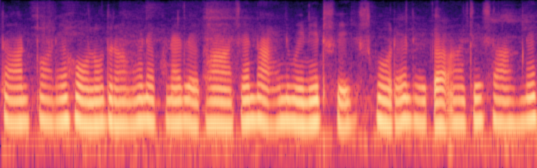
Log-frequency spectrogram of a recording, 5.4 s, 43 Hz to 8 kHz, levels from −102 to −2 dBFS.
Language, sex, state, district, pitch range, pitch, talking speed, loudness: Bengali, female, West Bengal, Purulia, 175-185 Hz, 180 Hz, 155 wpm, -15 LUFS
